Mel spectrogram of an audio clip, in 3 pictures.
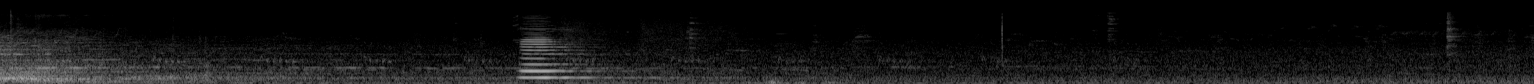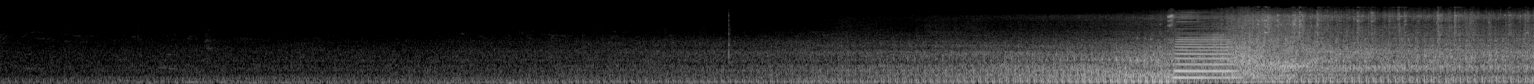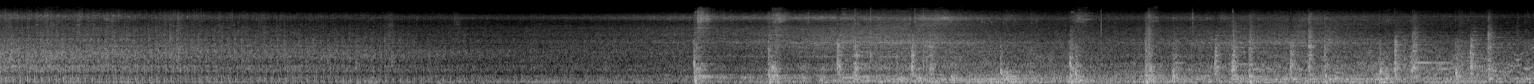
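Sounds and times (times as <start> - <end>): electric train approaching: 0.0 - 8.7, 20.7 - 46.0
train horn blast: 5.1 - 7.4, 27.0 - 28.3
wheel clatter over rail joints: 28.0 - 35.4, 37.6 - 46.0.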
